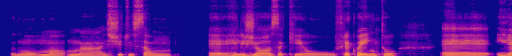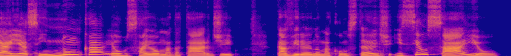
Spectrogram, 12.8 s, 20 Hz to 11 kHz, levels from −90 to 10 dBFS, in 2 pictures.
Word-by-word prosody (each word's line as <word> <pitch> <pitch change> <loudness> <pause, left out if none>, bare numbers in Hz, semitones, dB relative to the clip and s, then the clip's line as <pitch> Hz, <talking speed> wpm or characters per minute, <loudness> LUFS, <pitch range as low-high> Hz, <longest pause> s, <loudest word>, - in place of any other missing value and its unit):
um 160 -1 -5
uma 155 -1 -4
uma 145 -3 -5
instituição, 150 -3 -5 0.5
eh, 140 -2 -3
religiosa 150 -1 -1
que 155 0 -10
eu 135 -2 -6
frequento, 170 -4 -1 0.6
eh, 155 -2 -2
e 220 +1 0
aí, 240 +3 +5
assim, 270 -9 +1
nunca 335 - +4
eu 235 0 +2
saio 205 -4 0
à - - +2
13h, 160 +1 -1 0.5
tá 195 -1 +5
virando 200 +1 +2
uma 205 0 -2
constante, 205 +8 -3
e 240 +1 -4
se 245 +8 -2
eu 405 +1 +4
saio, 220 - +3
170 Hz, 120 wpm, -22 LUFS, 150-220 Hz, 0.6 s, aí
